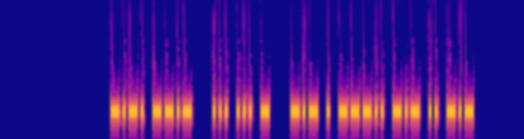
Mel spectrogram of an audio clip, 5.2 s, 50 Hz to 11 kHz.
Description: Morse code, heard as a keyed tone, about 40 wpm, 700 Hz. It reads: CQ SST KE8KIK
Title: K1USN SST QSO Practice - 40wpm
